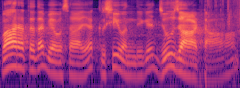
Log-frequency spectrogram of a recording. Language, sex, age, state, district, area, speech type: Kannada, male, 45-60, Karnataka, Koppal, rural, spontaneous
